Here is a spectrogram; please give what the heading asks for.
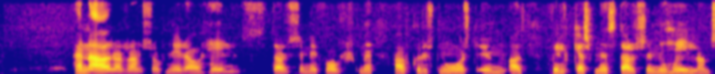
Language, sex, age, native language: Icelandic, male, 40-49, Icelandic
